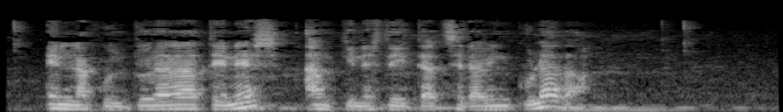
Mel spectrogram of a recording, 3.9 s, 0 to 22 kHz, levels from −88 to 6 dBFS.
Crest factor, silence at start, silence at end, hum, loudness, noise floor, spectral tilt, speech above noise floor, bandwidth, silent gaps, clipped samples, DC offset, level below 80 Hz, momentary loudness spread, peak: 18 dB; 0.05 s; 0.2 s; none; -19 LUFS; -44 dBFS; -5.5 dB/octave; 25 dB; 11 kHz; none; under 0.1%; under 0.1%; -46 dBFS; 10 LU; -2 dBFS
